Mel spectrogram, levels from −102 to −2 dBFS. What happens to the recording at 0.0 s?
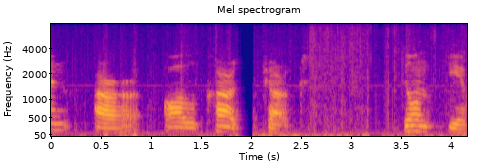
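Nothing goes wrong at 0.0 s: the speech starts intact, carried by the call path with its normal wideband limit of 8 kHz, which fits a G.722 codec at 64 kbps.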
